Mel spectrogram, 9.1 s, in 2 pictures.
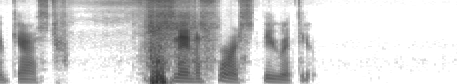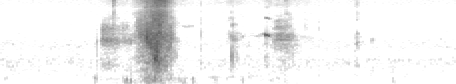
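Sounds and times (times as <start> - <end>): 
speech: 0.0 - 0.7, 1.4 - 3.2
mechanical ventilator breath: 0.9 - 2.2.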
